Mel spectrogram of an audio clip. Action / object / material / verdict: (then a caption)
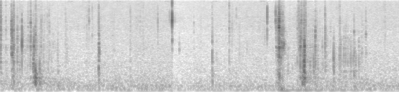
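scrape / bar of soap scraped with a knife blade / soap / none. A multitool knife blade scrapes and carves a small solid blue bar of soap held in one hand, with a pile of soap shavings on a wooden board below. Dry, bright scraping and crisp crackling come in short, irregular bursts with quiet gaps between them, each one ending almost instantly.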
